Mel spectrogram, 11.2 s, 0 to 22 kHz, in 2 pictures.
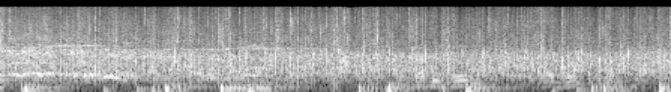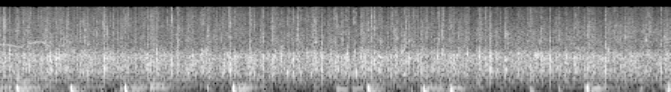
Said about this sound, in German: Wenn Sie der Meinung sind, dass er der Richtige, weiterhin der Richtige, der einzige und der beste Experte für den Doppelpass bei Sport 1 sind, dann klatschen Sie bitte jetzt für Stefan Effenberg.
